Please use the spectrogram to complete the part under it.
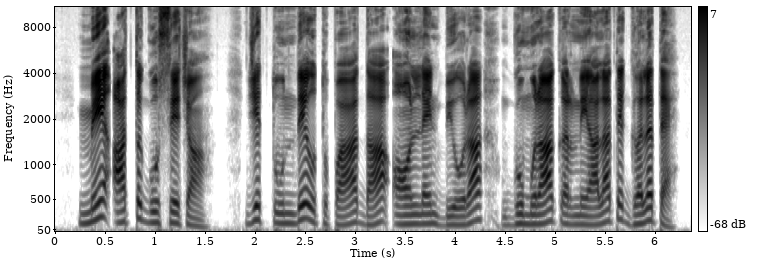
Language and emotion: Dogri, angry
